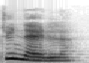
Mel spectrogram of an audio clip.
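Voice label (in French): "tunnel", French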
